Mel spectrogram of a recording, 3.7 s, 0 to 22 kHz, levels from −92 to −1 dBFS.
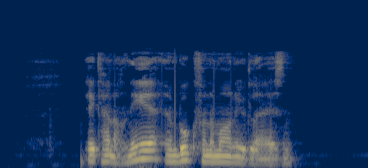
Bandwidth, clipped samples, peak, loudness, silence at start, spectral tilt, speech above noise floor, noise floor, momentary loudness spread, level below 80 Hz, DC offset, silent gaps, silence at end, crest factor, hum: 7.4 kHz; under 0.1%; -16 dBFS; -33 LUFS; 0.85 s; -7 dB/octave; 55 dB; -87 dBFS; 12 LU; -60 dBFS; under 0.1%; none; 0.75 s; 20 dB; none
